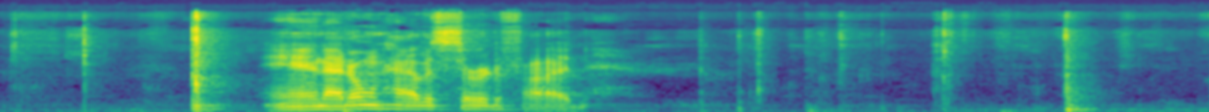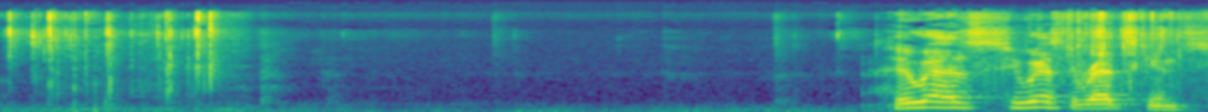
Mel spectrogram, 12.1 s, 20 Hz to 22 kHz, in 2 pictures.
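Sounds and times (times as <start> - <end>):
wrappers crinkling: 6.1 - 7.3, 11.2 - 12.0.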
